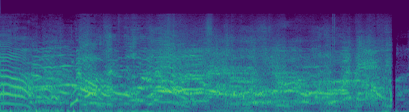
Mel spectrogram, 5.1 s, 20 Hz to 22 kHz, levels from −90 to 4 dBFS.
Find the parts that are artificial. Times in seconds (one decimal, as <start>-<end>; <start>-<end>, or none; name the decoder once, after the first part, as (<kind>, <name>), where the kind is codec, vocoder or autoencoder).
1.2-5.1 (codec, SNAC)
